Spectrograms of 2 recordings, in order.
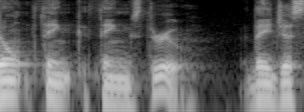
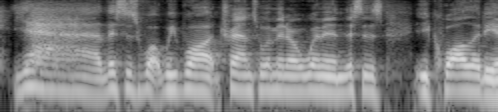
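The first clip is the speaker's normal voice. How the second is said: lightly voiced smug progressive, higher; a hint of a preachy activist; mock naive voice; 5 semitones higher than usual. Mimicking progressive women.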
